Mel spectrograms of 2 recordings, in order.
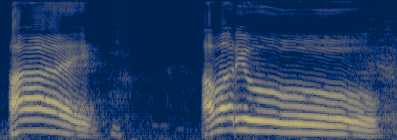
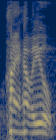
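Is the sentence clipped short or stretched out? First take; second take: stretched out; clipped short. First: It is stretched out in an Indian style. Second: It is clipped short in a Chinese style.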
